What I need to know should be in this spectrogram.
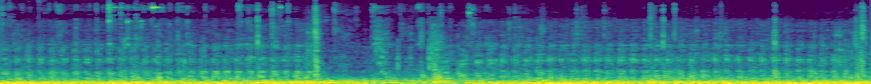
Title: Car Won’t Start 🥺 Broken Down on Side of Road | Asmr Long Cranking Sounds | Oddly Satisfying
